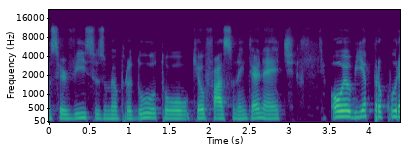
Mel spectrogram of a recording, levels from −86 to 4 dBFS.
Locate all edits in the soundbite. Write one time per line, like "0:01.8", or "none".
none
